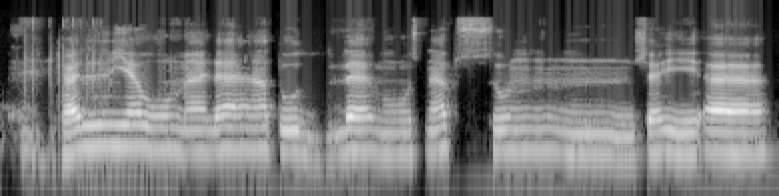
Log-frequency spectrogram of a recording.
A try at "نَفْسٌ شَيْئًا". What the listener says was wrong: আগে ফায়ের হাম শেষ করেন, পরে সিন। নেফসু, নেফসু, যেন নাফসু মিলে না যায়। নেফসু,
